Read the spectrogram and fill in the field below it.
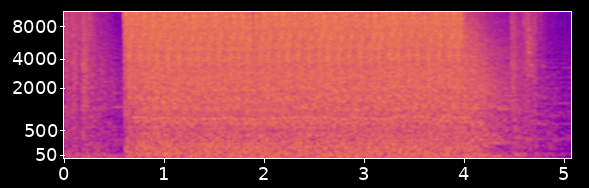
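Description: A loud electric sparking blast crackles and roars.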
